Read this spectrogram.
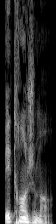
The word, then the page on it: étrangement: français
